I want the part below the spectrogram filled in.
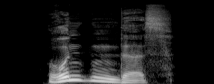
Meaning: strong/mixed nominative/accusative neuter singular of rundend
- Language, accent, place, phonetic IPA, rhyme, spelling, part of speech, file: German, Germany, Berlin, [ˈʁʊndn̩dəs], -ʊndn̩dəs, rundendes, adjective, De-rundendes.ogg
